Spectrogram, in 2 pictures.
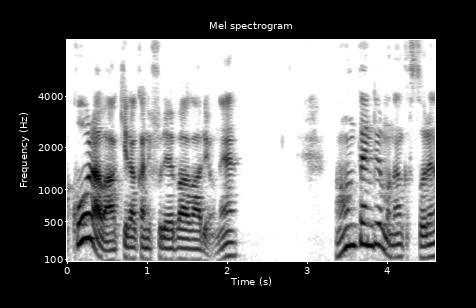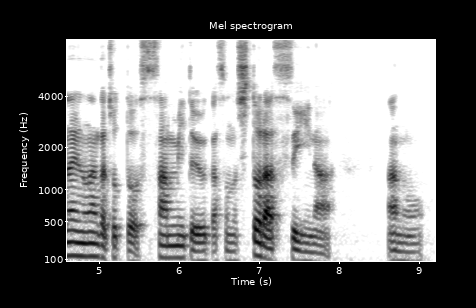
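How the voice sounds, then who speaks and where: A man hosts a relaxed solo podcast from home late at night, thinking out loud in a rambling way. His voice sits a little low but sounds bright and clear. He chuckles now and then as he works through listener mail. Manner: rambling, musing aloud with chuckles. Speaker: podcast host.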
